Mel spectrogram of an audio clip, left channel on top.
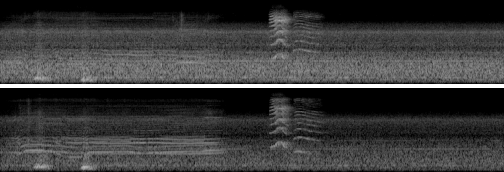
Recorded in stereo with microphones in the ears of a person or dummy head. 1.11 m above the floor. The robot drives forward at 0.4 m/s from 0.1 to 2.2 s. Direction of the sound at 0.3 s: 60° left (ahead or behind).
